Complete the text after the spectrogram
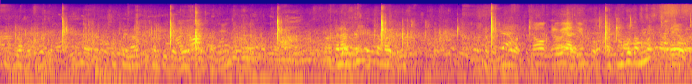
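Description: Metal boules clack against each other on gravel.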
